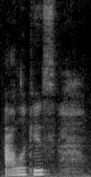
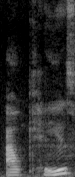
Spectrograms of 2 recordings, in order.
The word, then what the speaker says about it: Alkeus: as i say is i'm always saying his name is alicus but it's alkas i think the way it's spelled um and it's just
